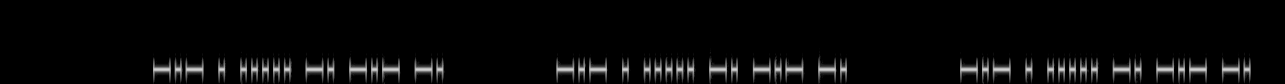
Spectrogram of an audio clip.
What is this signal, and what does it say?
Morse code, heard as a keyed tone, about 22 wpm, 700 Hz. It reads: KE5NKN KE5NKN KE5NKN
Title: USA Call Signs - 6 Characters - Repeated 3x - 22wpm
